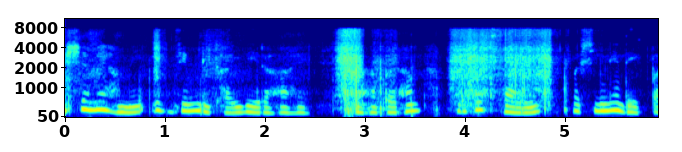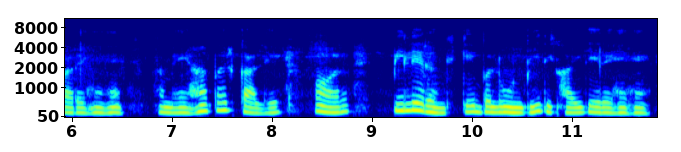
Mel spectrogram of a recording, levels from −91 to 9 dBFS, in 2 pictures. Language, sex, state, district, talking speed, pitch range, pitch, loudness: Hindi, female, Andhra Pradesh, Chittoor, 165 wpm, 170-220 Hz, 180 Hz, -35 LUFS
